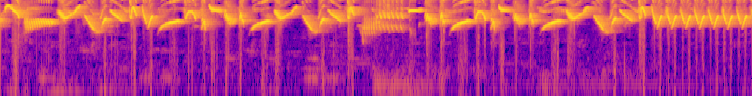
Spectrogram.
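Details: Canary, including red and yellow birds, singing a rolling song used as a tutor recording for other songbirds; dense, loud, continuous song of fast up-slurred whistles and chirps, ending in a rapid repeated trill.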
